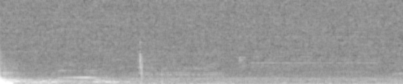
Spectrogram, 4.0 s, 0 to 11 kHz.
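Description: Very quiet hum of an Eppendorf epMotion 5075 TMX liquid handler's gripper arm moving across the deck, heard only as a few faint, short steady tones at changing pitches and a faint tick. The unit runs very quietly.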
